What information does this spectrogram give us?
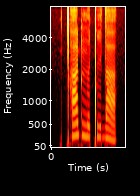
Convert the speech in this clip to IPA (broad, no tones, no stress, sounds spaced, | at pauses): ǀʰ a ʈ ŋ ɘ ǃ i d a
